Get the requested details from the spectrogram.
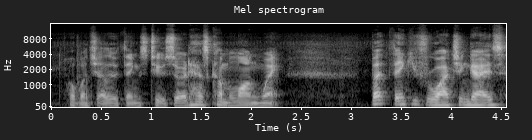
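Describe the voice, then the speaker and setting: Talking at a very fast pace, a man uses ordinary pitch variation. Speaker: hobby vlogger. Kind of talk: casual vlog chat. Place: garage. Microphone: phone near.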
